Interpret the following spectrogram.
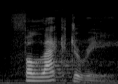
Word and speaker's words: phylactery: Miss Park, your word is phylactery. Phylactery. Am I pronouncing that correctly?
